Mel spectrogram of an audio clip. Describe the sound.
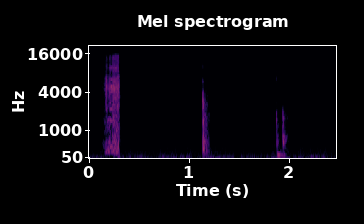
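Dice rolled for a tabletop role-playing game to recharge a staff of power give three short, sharp rattling bursts spaced apart, quiet and without talk.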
